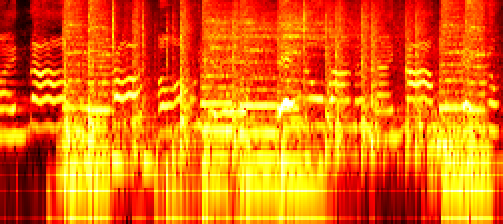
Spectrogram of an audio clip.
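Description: A live band playing, with the drum kit out front: kick drum and snare hits over electric bass and other pitched instruments.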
